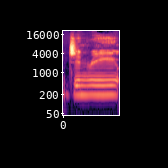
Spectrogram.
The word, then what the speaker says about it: 진리: So yeah, I absolutely do not mind if people call me Jinri or Jin, just because, I mean, 진리 is so hard to pronounce even for myself.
